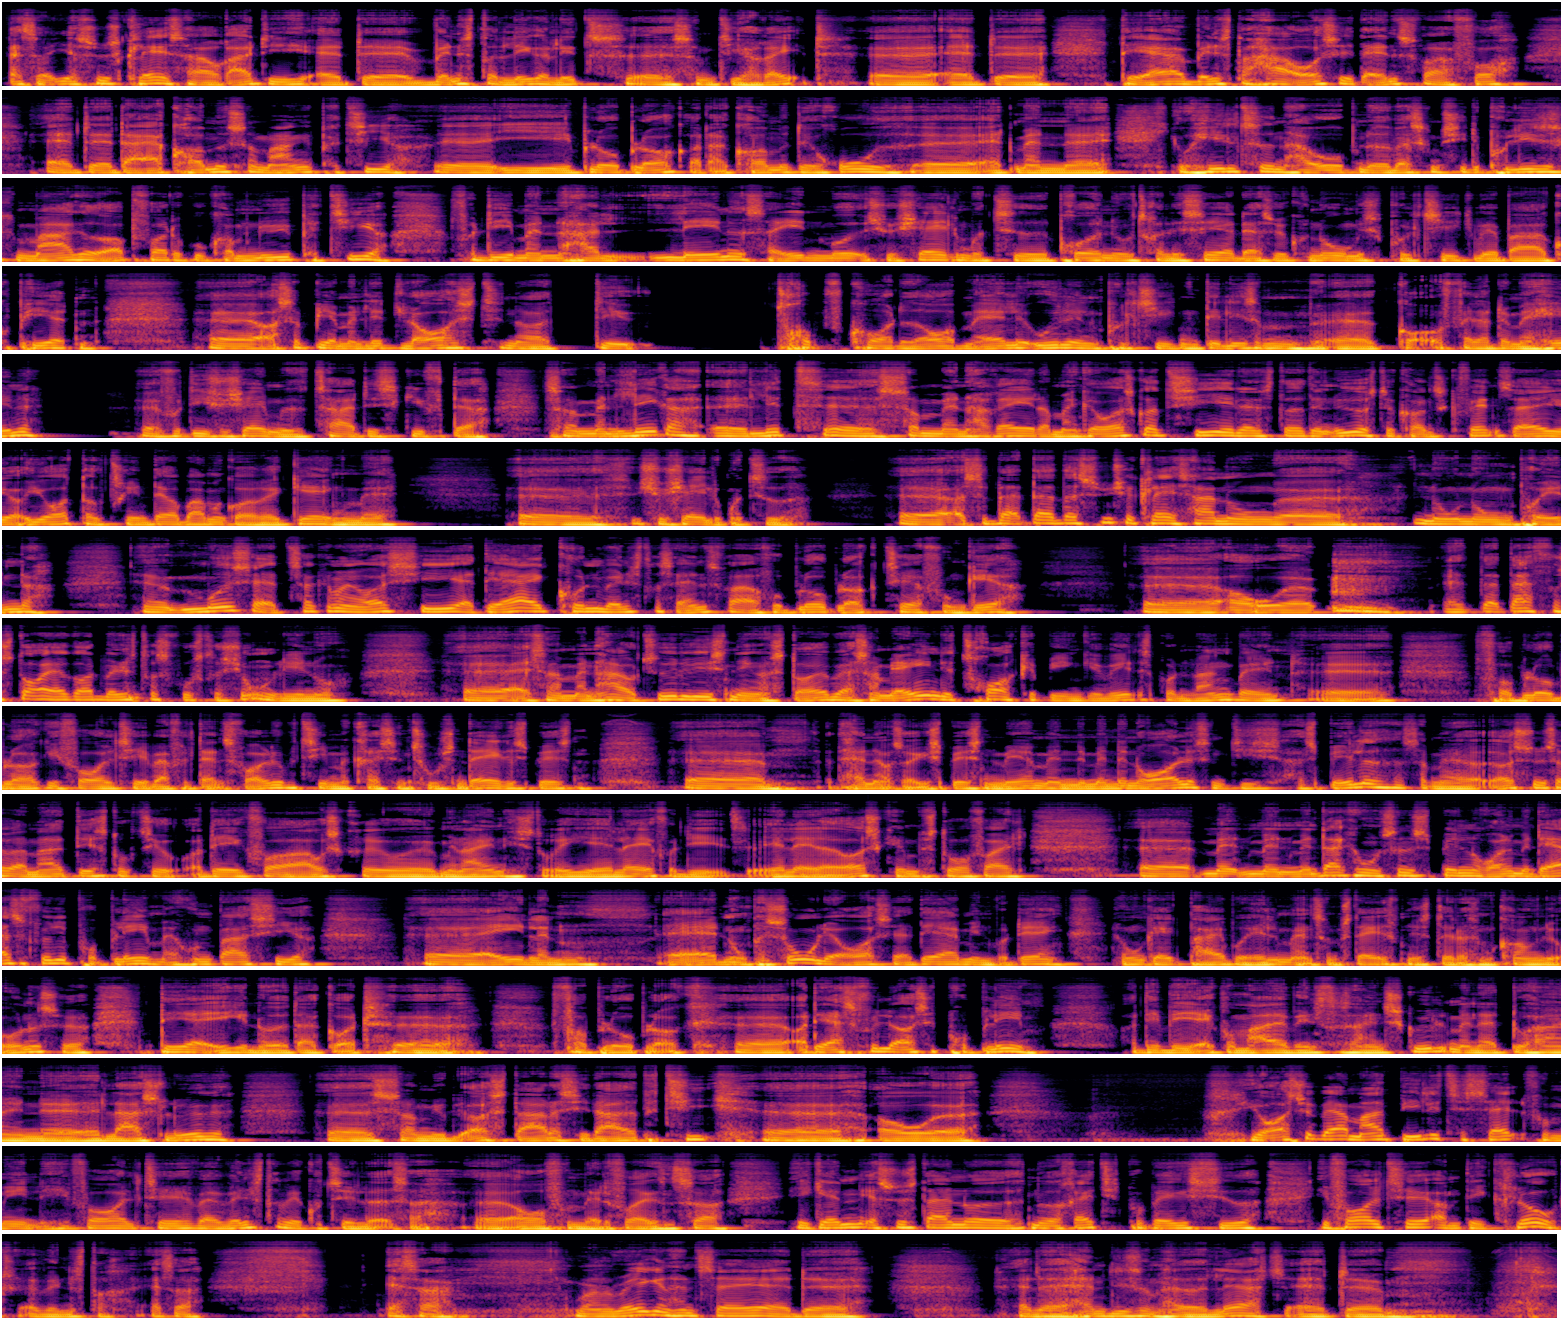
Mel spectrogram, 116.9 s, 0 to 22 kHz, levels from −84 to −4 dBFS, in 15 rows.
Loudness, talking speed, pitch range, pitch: -20 LUFS, 225 wpm, 95-120 Hz, 105 Hz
